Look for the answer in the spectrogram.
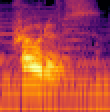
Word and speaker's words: produce: Escreve igual produzir, que é produce, mas a pronúncia é diferente, como substantivo, produce.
